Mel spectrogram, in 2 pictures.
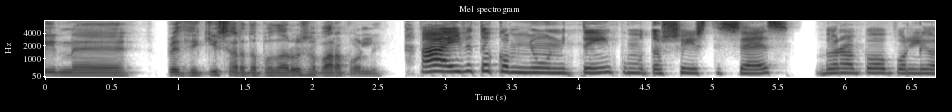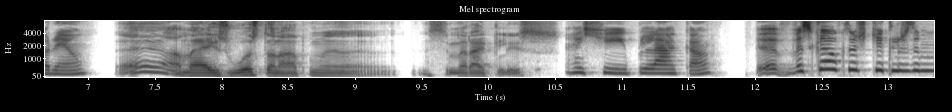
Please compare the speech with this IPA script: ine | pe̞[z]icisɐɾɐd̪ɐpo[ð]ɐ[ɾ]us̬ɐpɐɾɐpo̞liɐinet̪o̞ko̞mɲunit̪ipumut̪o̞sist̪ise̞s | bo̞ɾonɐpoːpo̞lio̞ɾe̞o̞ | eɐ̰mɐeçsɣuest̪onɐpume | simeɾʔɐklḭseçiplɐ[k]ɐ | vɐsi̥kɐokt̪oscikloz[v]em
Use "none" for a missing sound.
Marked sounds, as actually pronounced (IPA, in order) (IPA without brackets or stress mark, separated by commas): ð, ð, ɾ, k, ð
